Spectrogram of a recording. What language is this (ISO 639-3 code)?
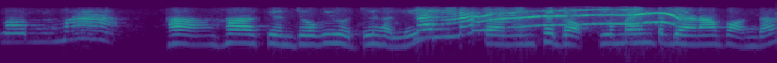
snd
